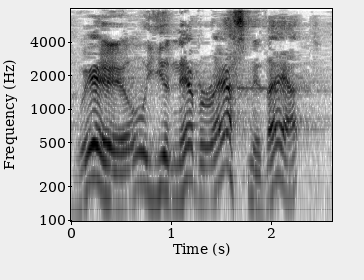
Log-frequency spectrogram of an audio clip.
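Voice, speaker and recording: An actor plays a good-natured, slow-witted country man in a radio comedy. His voice sits fairly high and swings up and down at an unhurried pace, ringing in a reverberant hall. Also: animated, a bit bright. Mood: puzzled. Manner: folksy, slow-witted, earnest. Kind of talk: old-time radio comedy acting. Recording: reverberant hall stage recording.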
